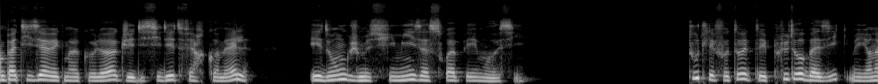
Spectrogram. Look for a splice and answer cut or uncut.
uncut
